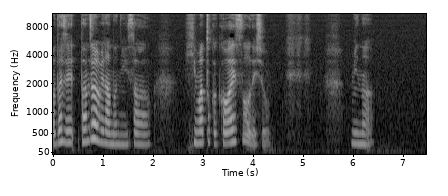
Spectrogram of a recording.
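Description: A young woman speaks close to a microphone in a high, animated voice.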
